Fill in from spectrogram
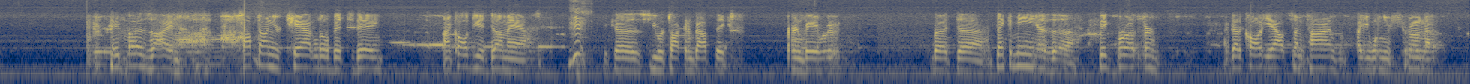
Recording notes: Listeners call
